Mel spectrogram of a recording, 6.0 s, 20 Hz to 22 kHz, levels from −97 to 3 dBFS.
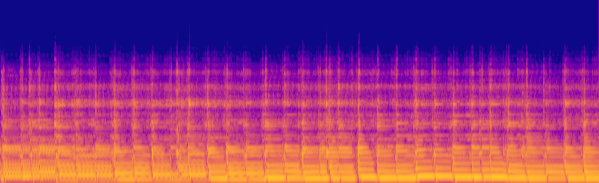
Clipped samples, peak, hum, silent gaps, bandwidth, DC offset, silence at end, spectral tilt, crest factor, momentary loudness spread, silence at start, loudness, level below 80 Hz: under 0.1%; -2 dBFS; none; none; 6.4 kHz; under 0.1%; 0 s; -9 dB/octave; 12 dB; 3 LU; 0 s; -15 LUFS; -34 dBFS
